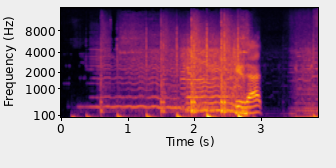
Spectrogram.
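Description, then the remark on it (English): A punchy bass riff drives a short burst of rock theme music, free background music found on YouTube, with steady rhythmic low notes under sustained chords for about three seconds before cutting off abruptly, followed by a brief spoken voice. “We just want to thank them for providing this, this dope riff. We use it as our theme, and it always is in the background.”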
